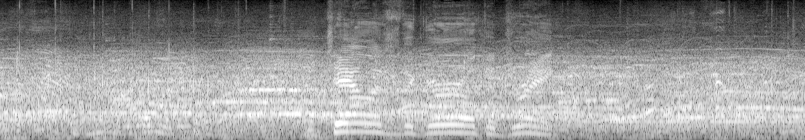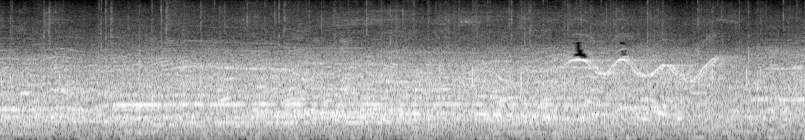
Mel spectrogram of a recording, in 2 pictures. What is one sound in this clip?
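A man sings loudly above the crowd.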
